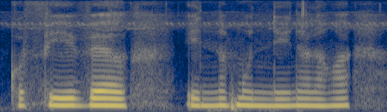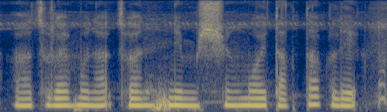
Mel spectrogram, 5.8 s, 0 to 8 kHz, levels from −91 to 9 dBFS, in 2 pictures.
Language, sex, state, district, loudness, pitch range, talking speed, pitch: Mizo, female, Mizoram, Aizawl, -18 LUFS, 180-190 Hz, 185 wpm, 185 Hz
